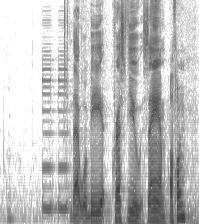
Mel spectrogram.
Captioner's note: buzzer beeps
